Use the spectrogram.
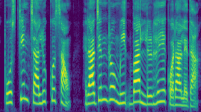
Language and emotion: Santali, neutral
